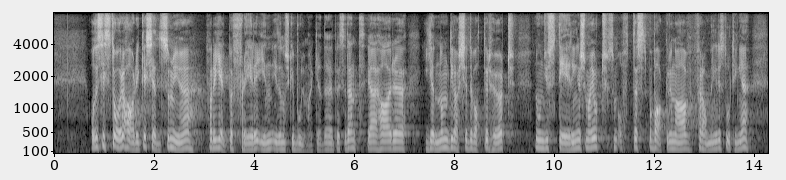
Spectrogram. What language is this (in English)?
Norwegian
